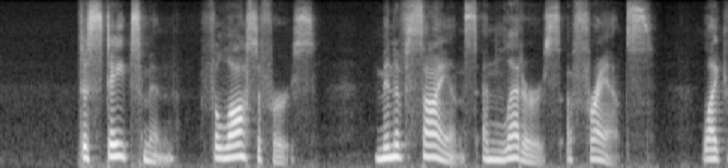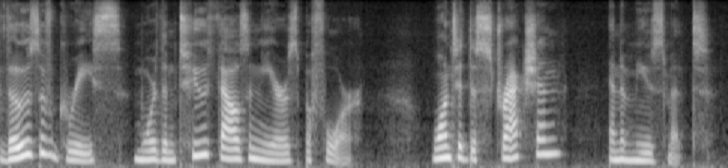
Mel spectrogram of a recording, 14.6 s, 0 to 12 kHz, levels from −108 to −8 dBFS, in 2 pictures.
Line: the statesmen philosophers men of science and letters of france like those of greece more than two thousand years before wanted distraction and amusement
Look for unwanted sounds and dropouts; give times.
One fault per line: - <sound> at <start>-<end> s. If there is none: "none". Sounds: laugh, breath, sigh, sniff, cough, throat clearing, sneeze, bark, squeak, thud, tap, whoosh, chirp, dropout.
none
